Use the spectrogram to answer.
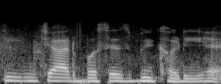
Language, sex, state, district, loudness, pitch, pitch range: Hindi, female, Goa, North and South Goa, -17 LUFS, 155 Hz, 145-165 Hz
